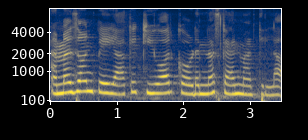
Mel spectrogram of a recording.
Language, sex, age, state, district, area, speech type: Kannada, female, 18-30, Karnataka, Chikkaballapur, urban, read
